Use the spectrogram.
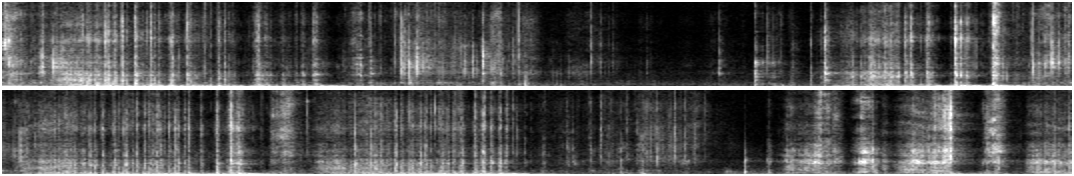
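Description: A box cutter blade scrapes and shaves a solid, dry, pink rectangular soap bar held in a hand with long black nails. The result is a run of dry, crisp, bright scraping and crunchy tearing strokes, with brief quiet pauses between passes.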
